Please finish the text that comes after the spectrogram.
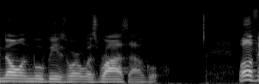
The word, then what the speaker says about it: Ra's al Ghul: And they pronounce it Ra's al Ghul. And like that's the way most people pronounce it up until the Nolan movies where it was Ra's al Ghul.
